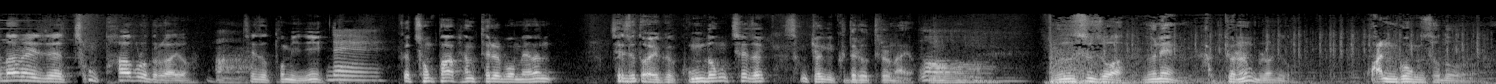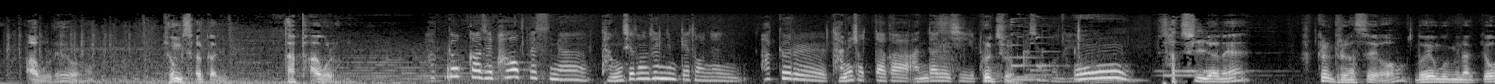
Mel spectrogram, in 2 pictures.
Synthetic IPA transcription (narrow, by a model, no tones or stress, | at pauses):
kɯdaɯmeid͡ʑe̞t͡ɕʰoŋpʰabɯɾot̬ɯɾʌɡajot͡ɕed͡ʑotomiɲinekɯt͡ɕʰoŋpʰapçjʌŋtʰe̞ɾɯɭbomjʌnɯn | t͡ɕed͡ʑotʌekɯkoŋdoŋt͡ɕʰe̞d͡ʑʌk̚sʰʌŋk͈jʌɡikɯdeɾotɯɾʌna̰jo̰ | munsʰud͡ʑowanɯne̞ŋhak̚k͈jonɯnmuɭːoniɡo̰ | kwanɡoŋsʰʌdopʰabɯɭhe̞jo | kjʌŋt͡ɕʰaɭk͈ad͡ʑitapʰabɯ̰ɭha̰nɡahak̚k͈jok͈ad͡ʑipʰaʌpʰe̞s͈ɯmjʌntaŋɕʰisʰʌnsʰe̞ŋɲimk͈e̞sʰʌnɯnhak̚k͈ʰjoɾɯɭtaniɕʰʌt̚t͈aɡaʔa̰ndaniɕʰiɯɾʌt͡ɕʰokʰaɕʰinɡʌneo | sʰat͡ɕʰiʎːʌne̞ | hḁk͈ʰjoɭt̬ɯɭɡas͈ʌjonʌjʌŋɡuminɦak͈̚jo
